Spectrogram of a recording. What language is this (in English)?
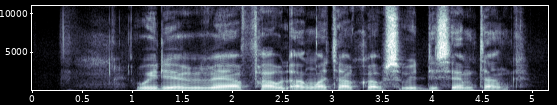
Nigerian Pidgin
